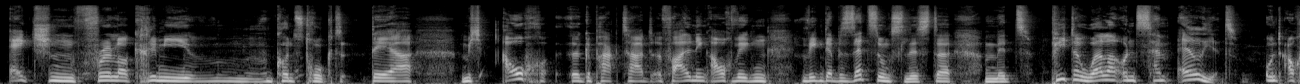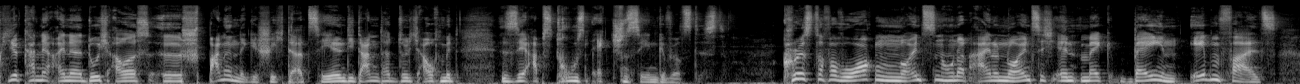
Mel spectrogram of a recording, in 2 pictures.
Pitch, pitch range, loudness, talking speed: 160 Hz, 145-180 Hz, -20 LUFS, 110 wpm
